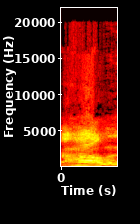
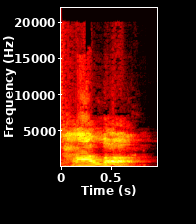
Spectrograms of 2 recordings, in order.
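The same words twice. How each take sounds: First: The word ends in an 'er' sound. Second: The word ends in an open 'ah' sound. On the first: The speaker calls it wrong. "not holla" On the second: The speaker calls it right. "it's holla"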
